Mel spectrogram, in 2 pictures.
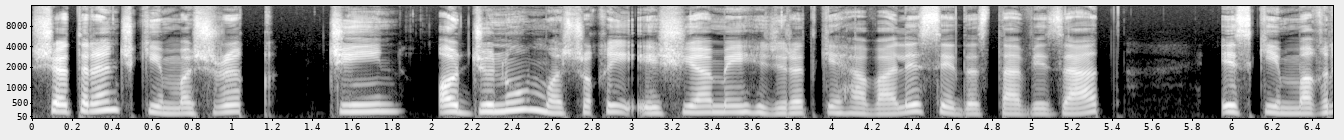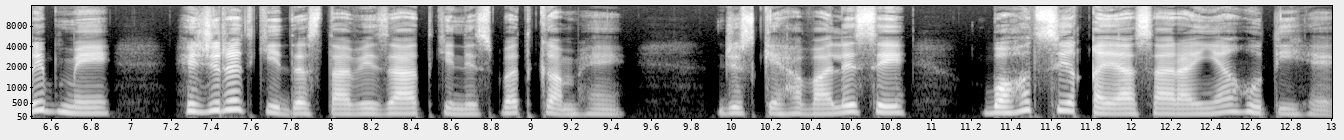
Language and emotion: Urdu, neutral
